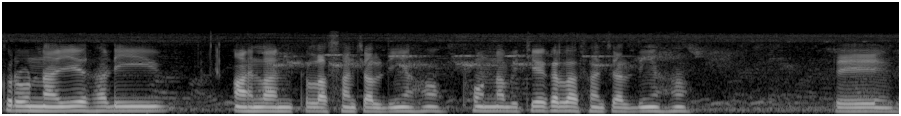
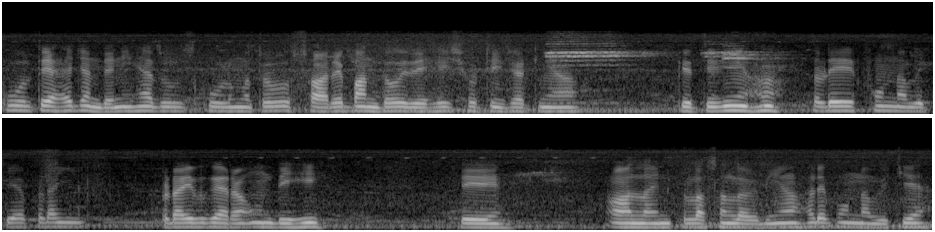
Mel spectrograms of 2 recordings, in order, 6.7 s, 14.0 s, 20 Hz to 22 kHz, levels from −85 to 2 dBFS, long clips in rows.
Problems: constant background noise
